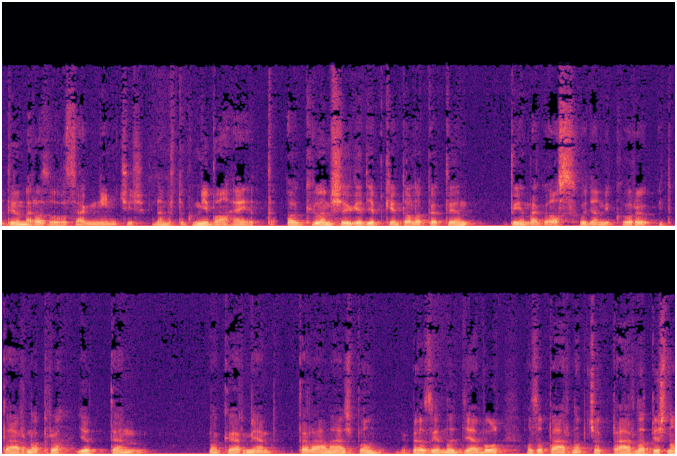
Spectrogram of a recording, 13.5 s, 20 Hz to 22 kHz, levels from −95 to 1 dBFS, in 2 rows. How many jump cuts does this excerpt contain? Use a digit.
2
